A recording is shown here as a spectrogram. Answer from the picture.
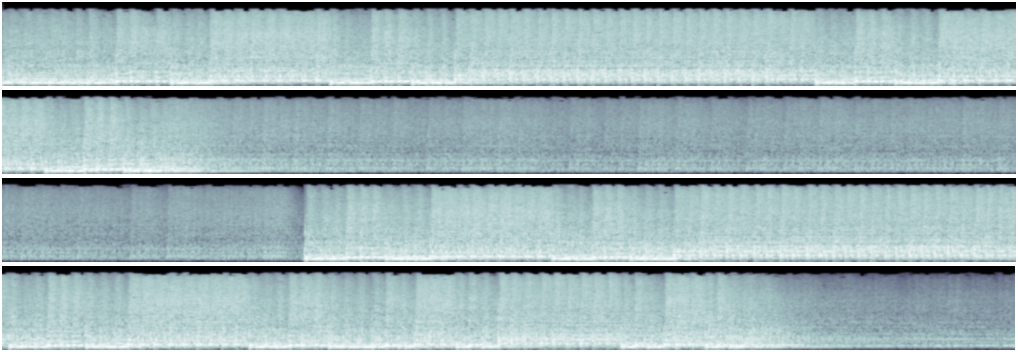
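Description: Solo drum performance: loud, dense drumming with fast rolls and repeated rhythmic figures. About nine seconds in it falls to a much quieter passage, then the full playing cuts back in suddenly about halfway through, and it drops away again just before the end.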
